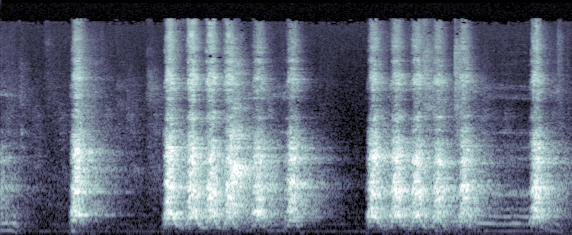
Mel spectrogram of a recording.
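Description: A dog barking: a single bark, then two runs of rapid barks, then two single barks near the end.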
